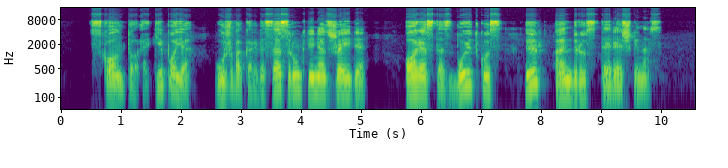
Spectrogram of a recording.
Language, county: Lithuanian, Telšiai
